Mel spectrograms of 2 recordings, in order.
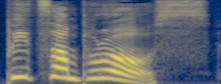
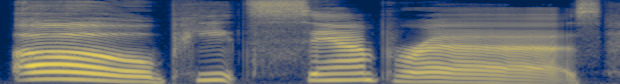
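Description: First: Put-on high, loud, drawn-out French accent; Julien. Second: Long loud oh, then very slow name; dawning realization. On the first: French student says it once more, mock French accent. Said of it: "I didn't understand his accent". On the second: Retold or imitated. Finally understanding the French student, slow realization. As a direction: draw it out as it finally clicks.

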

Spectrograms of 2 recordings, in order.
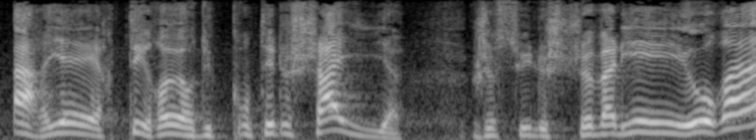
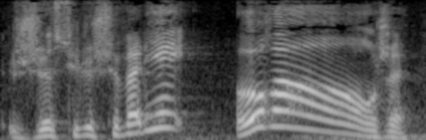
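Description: First: Loud, high heroic cry; heroic shout. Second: Heroic declaration. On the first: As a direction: proclaim it like a brave knight. Hero's heroic entrance cry. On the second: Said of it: "Alors, je reprends". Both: Acted.

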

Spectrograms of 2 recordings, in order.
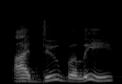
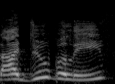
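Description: First: Soft, low and slow; hushed, unhurried reflection on the words; quiet restatement. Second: Raised, drawn-out declaration; a restrained, slow outcry of faith; mildly cried out. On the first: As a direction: repeat it gently, pitched down. Quieter repeat of the father's cry. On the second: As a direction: cry it out slowly, but only half-way. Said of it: "The father instantly cried out". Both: Retold or imitated.

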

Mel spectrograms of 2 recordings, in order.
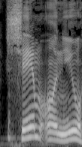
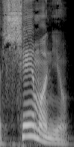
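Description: First: Much higher, louder, slower shame; over-the-top scolding; mock outrage. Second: Loud, higher mock scold; playful shame on you. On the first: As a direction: stretch it out in hammed-up outrage. Repeated bigger scold. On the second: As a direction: wag a finger at the crowd. Scolding audience jokingly.

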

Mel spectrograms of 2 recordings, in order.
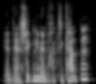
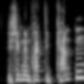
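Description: First: Fast, louder incredulous question; mock outrage. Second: Much higher, louder outraged question; imitated freak-out. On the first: Rink owner hearing he got an intern, imitated as indignant. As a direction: imitate his indignant disbelief, quickly. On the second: Rink owner blowing up about being sent an intern, mock outraged. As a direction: imitate him blowing up in disbelief. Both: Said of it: "dann ist er so ausgerastet".

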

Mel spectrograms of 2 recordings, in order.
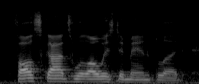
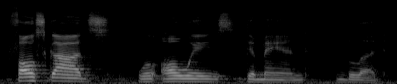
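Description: First: Said in the usual way. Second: False gods will always demand blood, every word drawn out very slowly; slow it right down and lean on False; slow emphatic statement. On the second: Shown as a demonstration. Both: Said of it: "share with you a little something".

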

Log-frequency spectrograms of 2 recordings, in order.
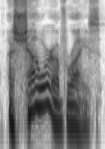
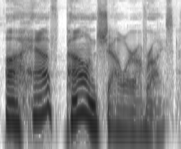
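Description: First: Said in the usual way. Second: "half-pound" leaned on, slower and a little softer; stress on half-pound. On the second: A narrator's reading. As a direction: dwell on "half-pound", draw it out. Narrator repeats phrase for emphasis.

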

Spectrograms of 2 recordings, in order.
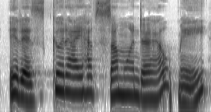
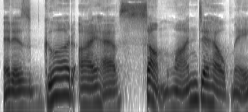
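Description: First: Perky small storybook cat; little cat. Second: Low, deep cartoon cat voice; deep storybook cat; big cat. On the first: Acted. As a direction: echo the big cat in a smaller voice. Little Cat A introduces next helper. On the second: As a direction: say it deep and deliberate. Cat introduces first helper.

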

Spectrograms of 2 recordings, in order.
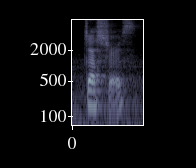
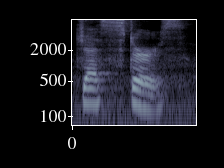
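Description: First: 'gestures' said quickly with a SH sound in the middle, JESH-ters; accented mispronunciation. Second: 'Jesters' said slowly as two clear syllables, JES-ters; slow, careful pronunciation. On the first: Co-host showing how she always pronounced it, accented mispronunciation. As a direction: slip a 'sh' into 'gestures', said softly and briefly. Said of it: "I would always pronounce it as". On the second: Co-host attempting a word she can never pronounce, slow and careful. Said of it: "I have to say it slowly". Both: Shown as a demonstration.

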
